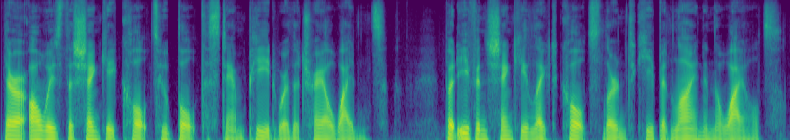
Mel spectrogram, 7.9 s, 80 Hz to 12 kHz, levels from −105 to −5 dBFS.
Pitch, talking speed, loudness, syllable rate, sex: 90 Hz, 205 wpm, -22 LUFS, 5.2 syllables/s, male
